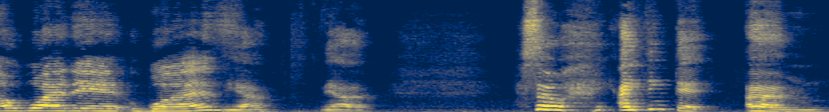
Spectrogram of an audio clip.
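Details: Post-stroke aphasia in a woman after a hemorrhagic stroke. She speaks in conversation. Finding: aphasia.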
